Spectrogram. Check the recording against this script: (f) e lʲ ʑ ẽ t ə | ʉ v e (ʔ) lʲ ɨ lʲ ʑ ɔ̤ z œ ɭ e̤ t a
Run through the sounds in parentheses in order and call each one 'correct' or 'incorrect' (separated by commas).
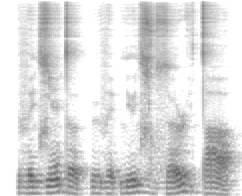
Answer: incorrect, correct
